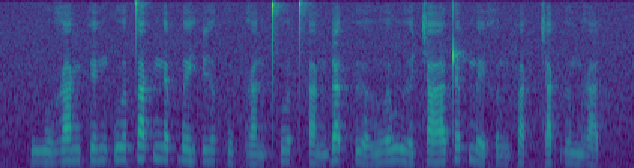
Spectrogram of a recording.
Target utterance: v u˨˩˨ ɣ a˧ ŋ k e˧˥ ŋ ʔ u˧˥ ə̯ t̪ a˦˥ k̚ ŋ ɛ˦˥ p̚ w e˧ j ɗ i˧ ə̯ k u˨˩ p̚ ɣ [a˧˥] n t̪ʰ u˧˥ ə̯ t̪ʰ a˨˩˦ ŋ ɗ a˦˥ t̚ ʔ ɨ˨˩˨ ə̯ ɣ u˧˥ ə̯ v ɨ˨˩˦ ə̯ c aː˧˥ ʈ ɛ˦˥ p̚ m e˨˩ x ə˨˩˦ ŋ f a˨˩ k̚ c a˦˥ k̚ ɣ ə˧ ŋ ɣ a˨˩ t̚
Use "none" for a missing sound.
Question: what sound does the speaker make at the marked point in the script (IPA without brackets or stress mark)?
a˨˩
